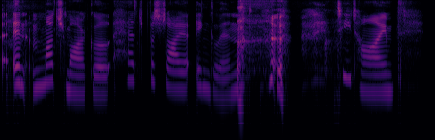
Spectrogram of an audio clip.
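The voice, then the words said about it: Poor attempt at British accent. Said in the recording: “No, I can't do a British accent,”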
